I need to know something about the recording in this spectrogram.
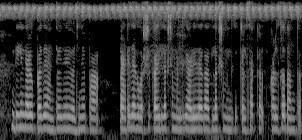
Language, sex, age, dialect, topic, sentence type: Kannada, male, 60-100, Central, banking, statement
